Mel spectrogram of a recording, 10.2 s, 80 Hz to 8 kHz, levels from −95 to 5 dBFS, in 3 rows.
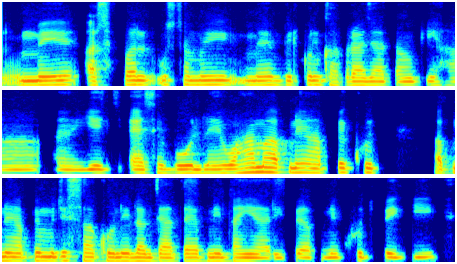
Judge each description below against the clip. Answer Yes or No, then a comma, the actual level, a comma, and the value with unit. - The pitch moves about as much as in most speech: No, narrow, 2.0 semitones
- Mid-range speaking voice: No, low, 130 Hz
